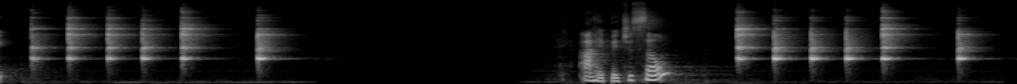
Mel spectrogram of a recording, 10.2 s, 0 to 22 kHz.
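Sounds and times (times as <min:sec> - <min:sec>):
rhythm: 0:00.3 - 0:02.9, 0:07.4 - 0:09.9.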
